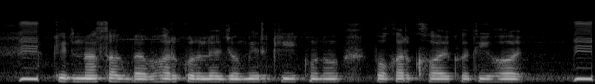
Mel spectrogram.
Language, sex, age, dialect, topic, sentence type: Bengali, male, 18-24, Standard Colloquial, agriculture, question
